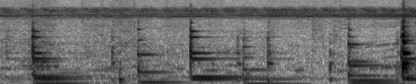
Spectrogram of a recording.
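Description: Background music of short plucked notes, a few a second, over low held bass notes, with a steady high chirring of crickets underneath.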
